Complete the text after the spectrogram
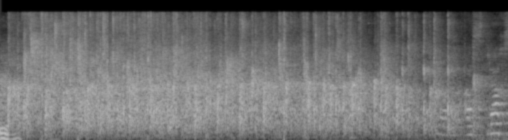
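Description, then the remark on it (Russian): Steady audience applause, dense and continuous, with many hands clapping at once before it begins to thin out toward the end; a voice briefly emerges as it fades. “Ну так хлопайте.”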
